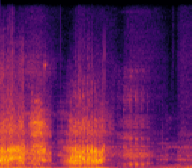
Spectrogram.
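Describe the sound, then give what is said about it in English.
A wolfish beast at a door roars twice in loud, rasping bursts, each about half a second long, then trails off into a lower, rougher growl that fades out. “Before he could say a word, the beast was at the door.”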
